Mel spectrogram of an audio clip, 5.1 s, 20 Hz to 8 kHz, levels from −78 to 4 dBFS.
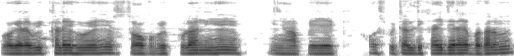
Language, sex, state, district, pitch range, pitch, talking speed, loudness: Hindi, male, Chhattisgarh, Raipur, 115-125 Hz, 120 Hz, 220 wpm, -18 LUFS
